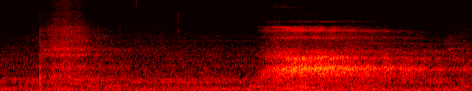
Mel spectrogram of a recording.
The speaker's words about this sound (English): Could you just take a deep breath with me?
